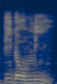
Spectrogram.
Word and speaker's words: didomi: is transliterated from the Greek to English as D-I-D-O-M-I. And it is pronounced didomi, didomi, didomi.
